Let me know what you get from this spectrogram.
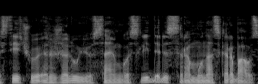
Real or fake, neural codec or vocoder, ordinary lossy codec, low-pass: real; none; MP3, 48 kbps; 9.9 kHz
